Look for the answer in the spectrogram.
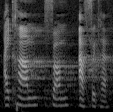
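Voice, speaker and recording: Young woman giving a slow formal speech, bright voice, big echoey hall. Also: mid-range voice, steady tone, very noisy. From Malawi. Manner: slow, deliberate oratory with pauses. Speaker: youth forum speaker. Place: large conference hall. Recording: echoey hall with long reverb.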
